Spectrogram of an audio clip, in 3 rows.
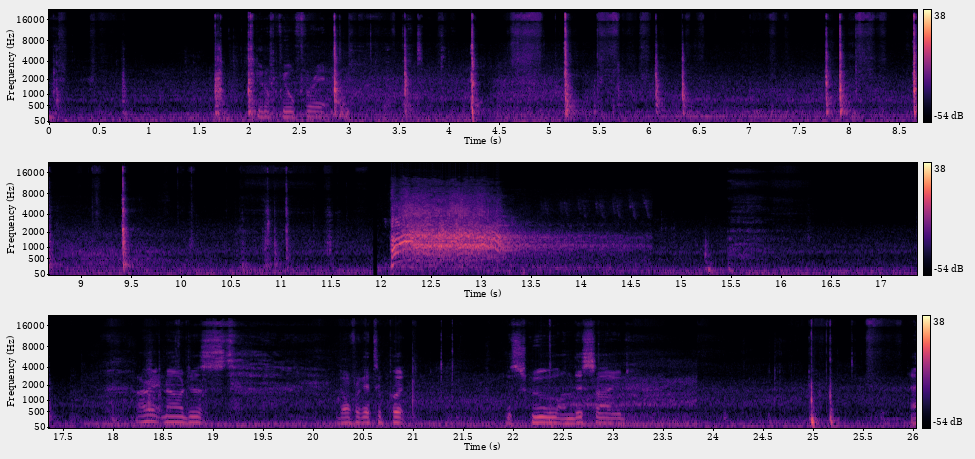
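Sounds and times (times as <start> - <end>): squeaky plastic scraping: 0.0 - 0.9.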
